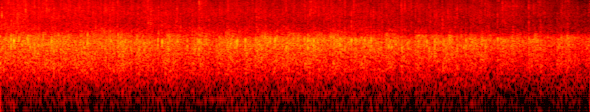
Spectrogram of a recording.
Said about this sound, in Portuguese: Eu queria pedir mais palmas aí nessa manhã.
